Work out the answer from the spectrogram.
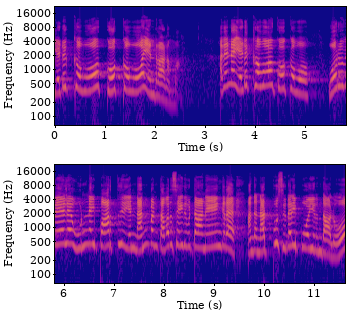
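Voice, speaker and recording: A woman devotional speaker with a very high, bright voice retells a sacred epic with dramatic flair. She often slips into the hero's first-person voice and keeps asking her listeners rhetorical questions. Her voice rings through a hall with a long reverb. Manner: poses rhetorical questions to the audience. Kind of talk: devotional storytelling talk.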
